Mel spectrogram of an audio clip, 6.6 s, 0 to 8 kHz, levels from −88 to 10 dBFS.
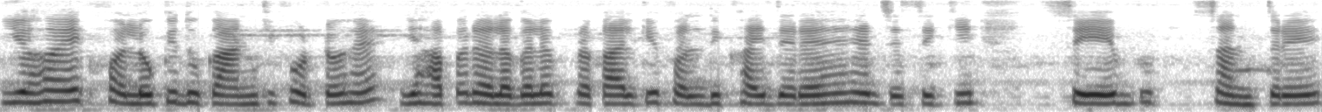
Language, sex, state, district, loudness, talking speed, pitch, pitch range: Hindi, female, Chhattisgarh, Raigarh, -16 LUFS, 190 wpm, 240 Hz, 230-260 Hz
